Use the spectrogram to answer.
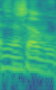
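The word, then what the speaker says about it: שבוז: Yeah, Shavuz. yeah. That's how you say it.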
